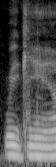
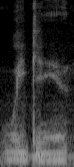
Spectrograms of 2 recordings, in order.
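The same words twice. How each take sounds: First: "weekend" said full and louder; stressed weekend. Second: "weekend" dropped to a hushed whisper. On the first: Vlogger explaining what interesting weekend means, stressed. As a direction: punch "weekend" to make the point. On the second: Vlogger teasing his crazy weekend to viewers, hushed whisper. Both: Shown as a demonstration. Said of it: "when I say interesting weekend".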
